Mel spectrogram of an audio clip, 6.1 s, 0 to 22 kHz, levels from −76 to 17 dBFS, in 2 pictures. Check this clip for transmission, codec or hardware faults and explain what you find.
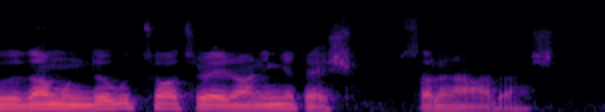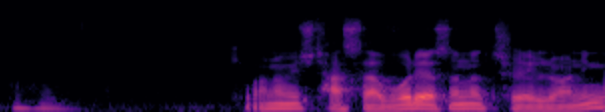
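There's one fault here: a call bitrate drop from 1.61 s to about 4.01 s. The link's bandwidth estimate fell, so the encoder had to squeeze the speech into far fewer bits. The sound points to a rate of roughly half the usual, something like 32 down to 15 kbps, held for about 2.3 s. With fewer bits, Opus quantises coarsely and trims the top end, so the speech goes rough, watery and muffled until quality comes back.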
